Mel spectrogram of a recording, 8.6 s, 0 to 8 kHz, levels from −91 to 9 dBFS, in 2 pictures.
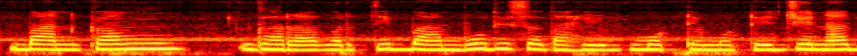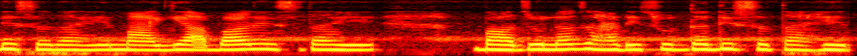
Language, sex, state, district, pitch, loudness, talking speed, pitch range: Marathi, female, Maharashtra, Gondia, 240 Hz, -13 LUFS, 135 wpm, 230-250 Hz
